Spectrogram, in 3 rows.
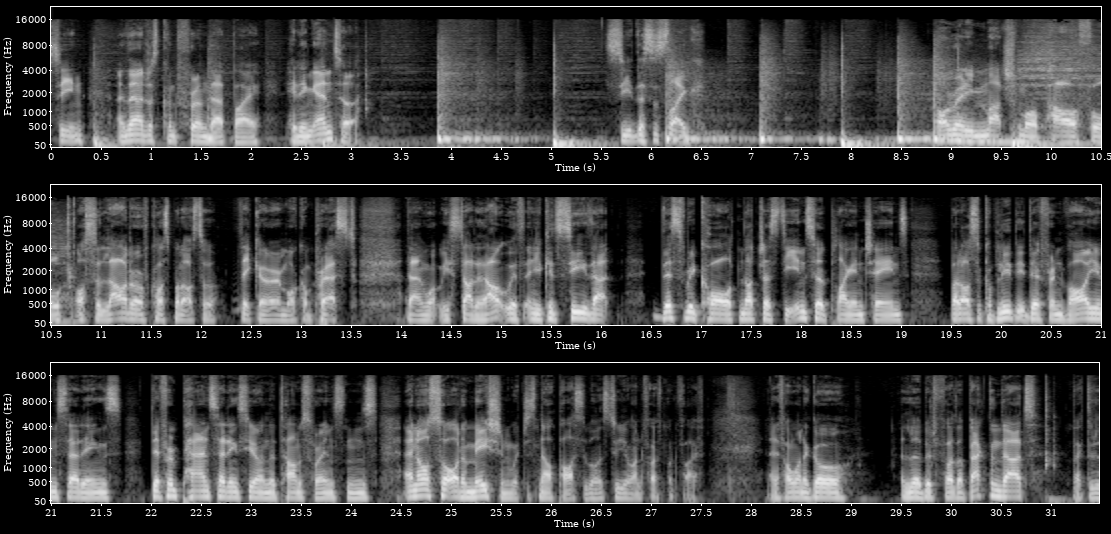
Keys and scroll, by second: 2.9 Return, 29.3 ctrl+super+s, 30.8 Return.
